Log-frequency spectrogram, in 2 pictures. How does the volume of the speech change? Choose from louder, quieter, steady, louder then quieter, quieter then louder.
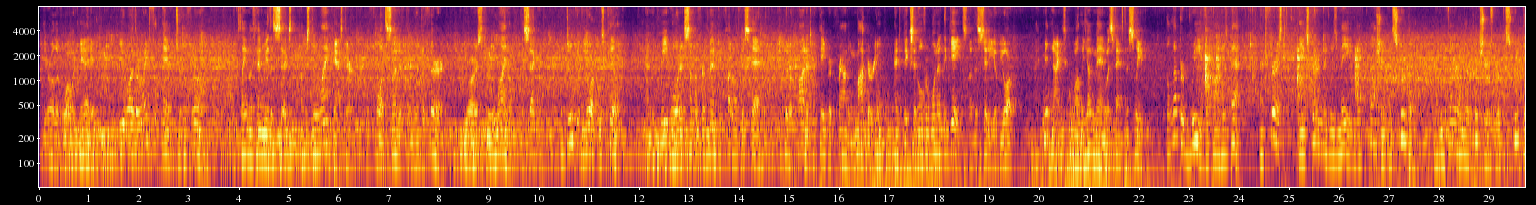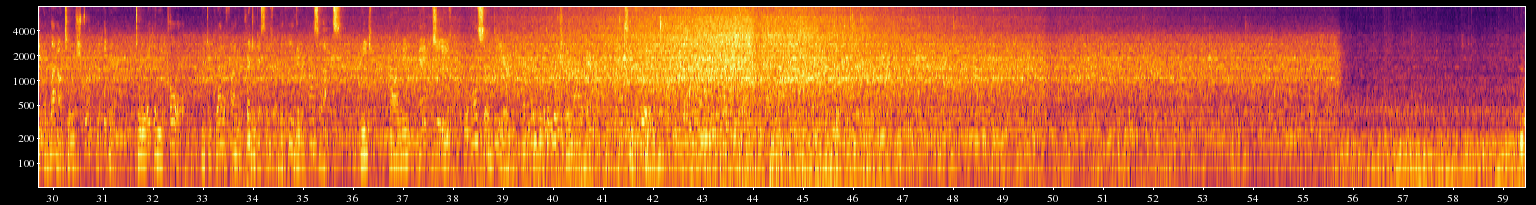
steady.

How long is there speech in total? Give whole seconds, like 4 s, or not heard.
42 s.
